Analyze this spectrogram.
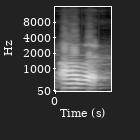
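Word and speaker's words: hour: हैट ए यहां पर देखिए एच एक कंसोनेंट यूज़ हुआ है बट क्या है साउंड है आवर एच हम साइलेंट कर रहे हैं बोल रहे हैं ना जब इसको आवर आवर तो एन एन अर्ली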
